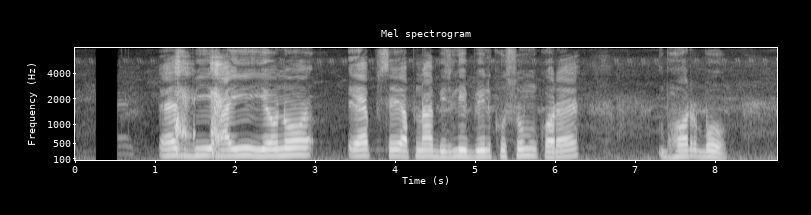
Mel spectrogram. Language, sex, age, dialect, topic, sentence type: Magahi, male, 31-35, Northeastern/Surjapuri, banking, question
